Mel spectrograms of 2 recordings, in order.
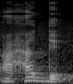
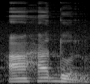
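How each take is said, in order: First: The word stops on a strongly bounced final consonant. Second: The word ends with a full '-un' syllable. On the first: The reader pauses at the end of the verse. "dibaca ahad, qalqalah kubro" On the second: The word is read in full without stopping. "Kalimatnya ditulis dengan lengkap ahadun"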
